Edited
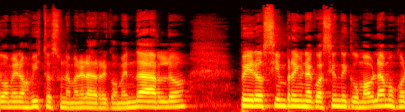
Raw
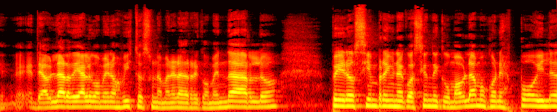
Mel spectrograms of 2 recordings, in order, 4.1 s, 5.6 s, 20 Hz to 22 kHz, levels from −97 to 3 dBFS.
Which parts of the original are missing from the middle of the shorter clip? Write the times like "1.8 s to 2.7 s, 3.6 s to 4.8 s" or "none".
none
